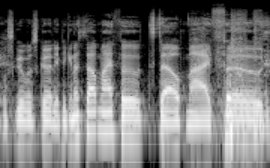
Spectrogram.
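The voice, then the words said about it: Mimics a TV character's voice. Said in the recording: “You mimicking the Top Boy.”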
